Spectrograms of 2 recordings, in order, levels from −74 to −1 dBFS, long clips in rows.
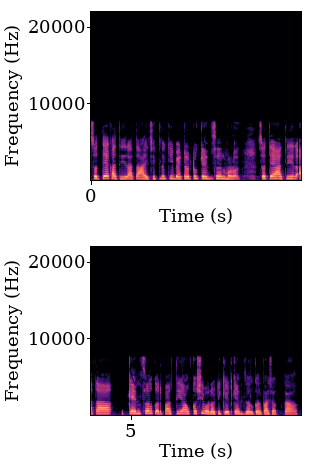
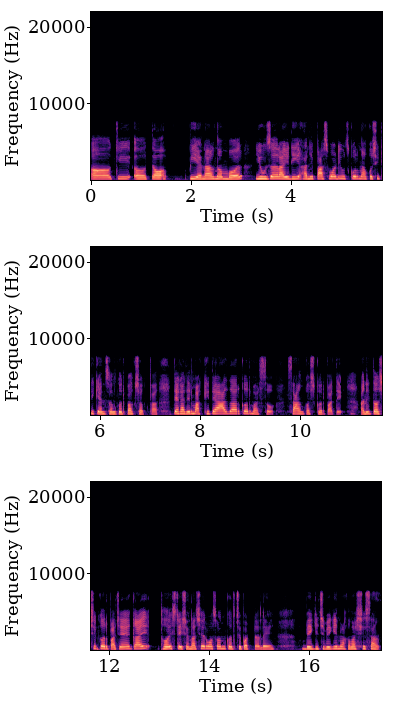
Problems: constant background noise, background conversations at intervals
